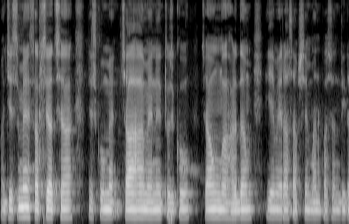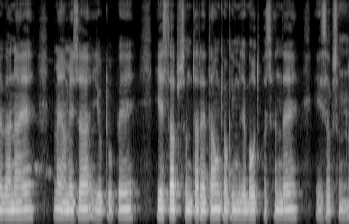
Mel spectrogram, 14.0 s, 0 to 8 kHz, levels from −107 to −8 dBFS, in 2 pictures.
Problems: low volume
